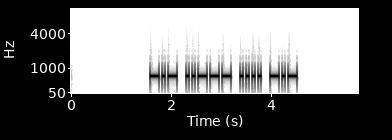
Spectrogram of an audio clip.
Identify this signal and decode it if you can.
Morse code, heard as a keyed tone, about 23 wpm, 700 Hz. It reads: K2HK
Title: Speed Racing - USA 1x2 Call Signs 20wpm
